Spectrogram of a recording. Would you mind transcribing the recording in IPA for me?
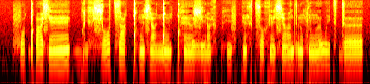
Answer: f ɔ ǃʼ ɑ ɕ ɛ̃ | ɡ͡ǃ i x ɕ ɔ t͡s ɑ ǃʰ ũ ɕ ɑ̃ ŋ͡ǃ ũ ǃʰ ɛ̃ ə̯ ɮ i ɾ ɑ̃ x pʰ i f k ɛ̃ x t͡s ɔ x ɾ ɛ̃ ɕ ɑ̃ d r ũ f ɾ ũ ə̯ w i t͡s d ɜ

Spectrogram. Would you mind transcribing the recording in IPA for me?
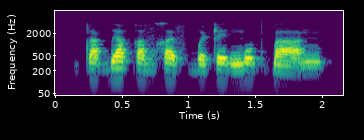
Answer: t a ɡ͡b ɛ q ɛ v χ ɛ f ɓ ɤ ʈ e ŋ͡m o t k͡p a ŋ

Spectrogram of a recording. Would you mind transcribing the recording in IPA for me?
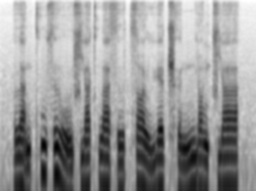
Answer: l a̰˨˩ n t̪ʰ u˥˧ s ɹ̩˥˩ o̰˨˩ ʊ̯ ɕ j ä˥ kʰ w ä˥˩ s ɹ̩˧˥ t͡s ɑ˥˩ ʊ̯ l ɥ ɛ˥ ʈ͡ʂʰ ə˧˥ n n̪ j ɑ˥˩ ŋ t͡ɕ j ä˥

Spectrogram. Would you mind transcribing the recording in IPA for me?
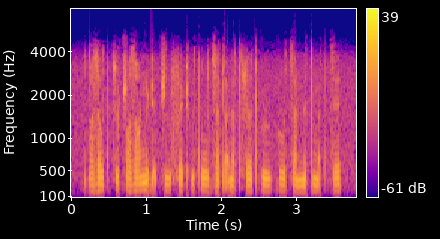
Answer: dˤ o z ɤ t t͡s ʊ t͡ʃ ɯ zˤ ɛ ŋ e ɖ ɛ̰ t͡ʃ ɯ f ɛ ʈʰ ɯ t ɾ o d͡z a t a̰ ɳ a t ɬ ɜ t k ɹ ɯ k ɤ t͡s a n ə t ŋ a̰ t t͡s ɛ

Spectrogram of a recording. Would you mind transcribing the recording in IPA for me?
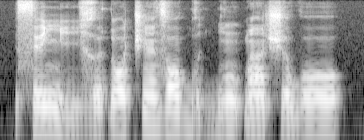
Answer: s e˦ ɲ iː˨ ɣ ə˨ ɗ ɔ˦ t͡ʃ ɛ̃˦ z ɔ˦ ɡʷ i˨ ɡ͡b ũ˦˨ ɓ ã˧ ʃ ə˧ w oː˦

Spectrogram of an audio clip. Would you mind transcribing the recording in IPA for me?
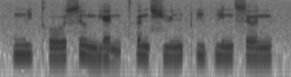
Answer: m i˥˩ kʰ o˧˥ ʊ̯ s ɹ̩˥˩ n̪ j ɛ̰˨˩ n t̪ʰ ə˥˩ n ɕ y˧˥ n pʰ i˥ p i˥ n s ə˥ n

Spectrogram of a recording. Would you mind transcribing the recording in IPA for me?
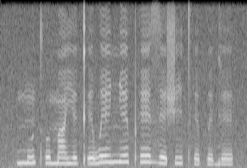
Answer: m ũ˨˦ tʰ ʊ˨ m ã˨ j ɪ˨ kʼ ɪ˨ w e˦ ɲ e˦ pʰ e˦ z ɪ˦˨ ʃ i˦ tʰ ɪ˨ p ɪ˨ ɡ ɪ˦

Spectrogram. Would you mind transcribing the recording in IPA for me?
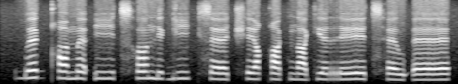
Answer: b ɛ ɡ qʰ ɛ m ɛ ʔ iː t͡sʰ ʌ n ɾʲ ɛ ɡ iː k s ɛː t͡ʃʰ eː q ɛ k n a kʲ ɛ r eː t͡sʰ ɛ u̯ ʔ ɛː

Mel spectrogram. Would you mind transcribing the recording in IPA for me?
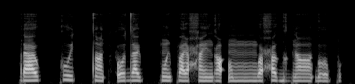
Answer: ɾ a u̯ kː u y̯ tː ɑ̃ t͡sʼ o d a y̯ pː õ i̯ p a i̯ ħ ẽ ɡ ɑ ʔ õ mː ʊ ħ ɯ ɡ ɯ ɡ ɾ ɑ̃ː ɠ ʊ p

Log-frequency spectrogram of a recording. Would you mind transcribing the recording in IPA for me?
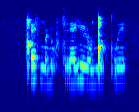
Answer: ǃʼ ɛ s ŋʷ ɛ ɳ u xʷ t r ɛ j i ɭ o ŋ͡ǃ ʊ xʷ kʷʼ e

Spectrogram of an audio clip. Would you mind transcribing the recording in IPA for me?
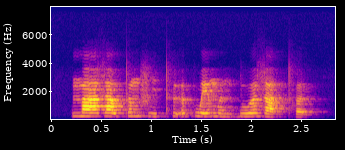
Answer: m aː˧ z a˧ w t̪ ə˧ m f i̤˨˩ t̪ʰ ɨ̰˧˥ ə̯ k w e˨˦ m ə̤˨˩ n ɓ u˨˦ ə̯ z a˨˩ t̚ t̪ʰ ə˨˩ t̚

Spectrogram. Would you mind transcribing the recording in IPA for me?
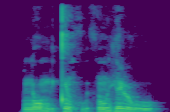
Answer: n o m ḭ t ẽ xʷ ḭ θ ũ ʒ i ɭ uː

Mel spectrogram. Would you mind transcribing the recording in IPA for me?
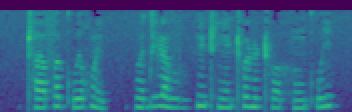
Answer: ʈʰ ɐ f ɐ kʷʼ i χʷ ĩ | p ɵ d i̤ ɭ ɐ v ṳ k ĩ ʈʰ ĩ ʈʰ o ɳ ɵ ʈʰ o h ũ kʷʼ i

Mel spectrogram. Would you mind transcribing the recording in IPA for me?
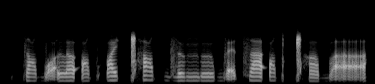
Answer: t ɛ˨ dˤ ḛ˨ l ʌ˨ ʔ a˨ tˤ ʔ e˦ ǁʰ a˦ tˤ d͡z ɯ˨ ŋ ɯː˨ b ɛ̰˦ t͡s a˦ ʔ ɛ˦ tˤ ǁʰ ʌ˨ b a̰˦

